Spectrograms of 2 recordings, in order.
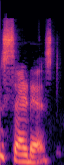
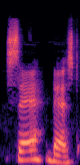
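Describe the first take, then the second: First: Said in the usual way. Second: "सैडेस्ट" broken in two, सै, then डेस्ट; split into syllables. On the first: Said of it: "सैडेस्ट एक बार में". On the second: Shown as a demonstration. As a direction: say "सैडेस्ट" as two separate beats. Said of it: "ऐसे बोले". ("सैडेस्ट" को दो हिस्सों में तोड़कर: सै - डेस्ट)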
